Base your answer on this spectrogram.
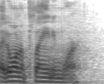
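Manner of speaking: hysterical, tearful sobbing, crying through words, breaking down. Retelling a daughter's words after a lost game: imitating hysterical crying. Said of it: "Crying hysterical".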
